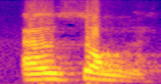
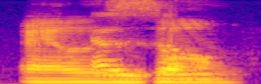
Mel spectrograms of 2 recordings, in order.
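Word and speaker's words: ils ont: Elzong. Elzong pakai Z.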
